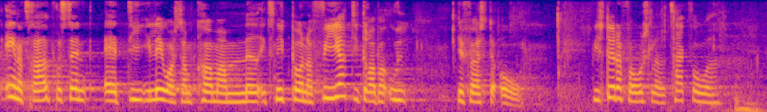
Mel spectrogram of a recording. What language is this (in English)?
Danish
